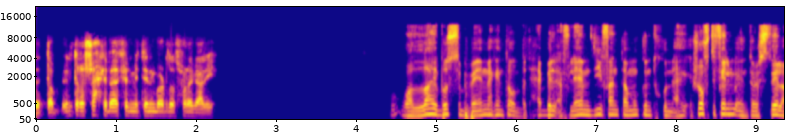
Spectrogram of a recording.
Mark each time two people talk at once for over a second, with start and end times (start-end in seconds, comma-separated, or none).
none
